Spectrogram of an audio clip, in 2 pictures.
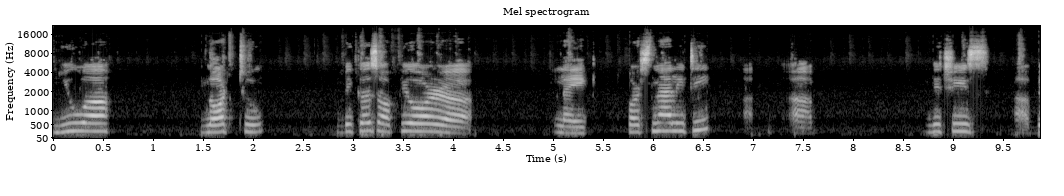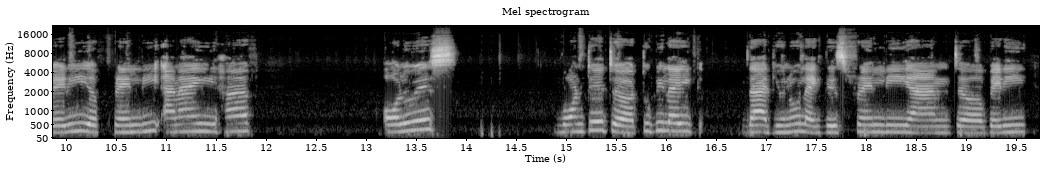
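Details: Adult woman who has stammered since childhood; her stammering is worse in English and with high-authority persons; stuttering.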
